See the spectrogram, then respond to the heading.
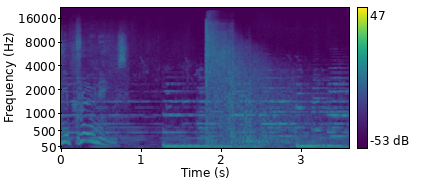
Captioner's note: shotgun blast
